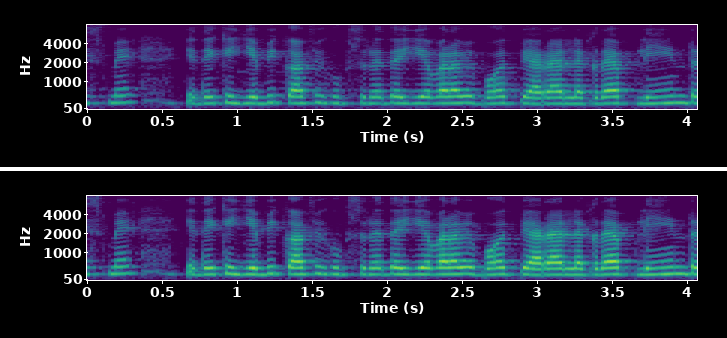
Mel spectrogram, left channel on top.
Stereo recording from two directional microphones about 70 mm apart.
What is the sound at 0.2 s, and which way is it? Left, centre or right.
A woman's voice, right.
